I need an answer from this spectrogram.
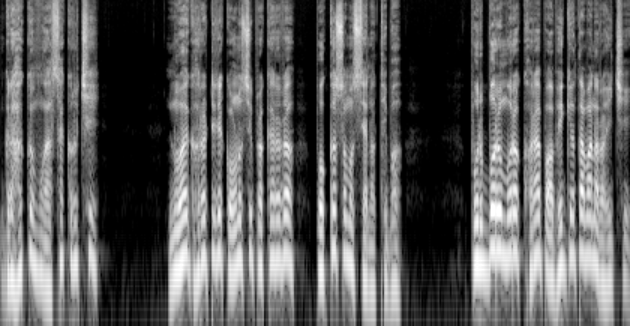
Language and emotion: Odia, fearful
